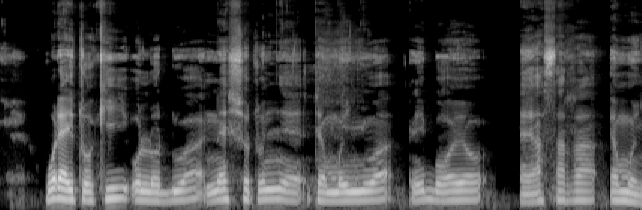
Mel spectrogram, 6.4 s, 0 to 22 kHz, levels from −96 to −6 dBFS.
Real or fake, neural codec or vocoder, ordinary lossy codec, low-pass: real; none; none; none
